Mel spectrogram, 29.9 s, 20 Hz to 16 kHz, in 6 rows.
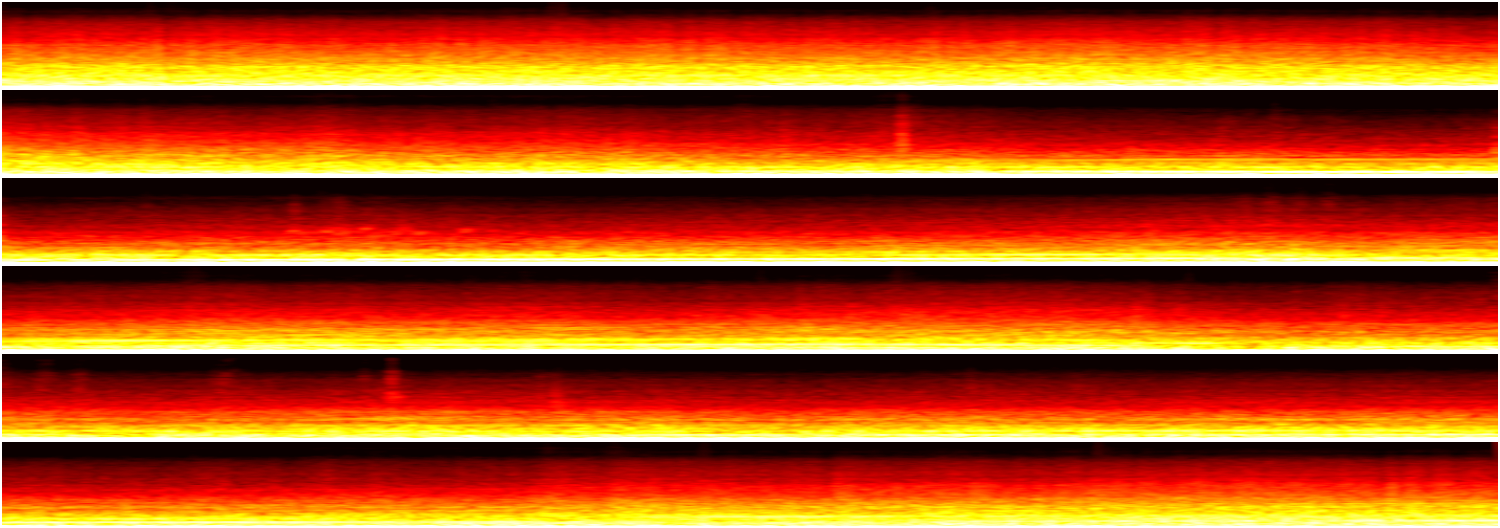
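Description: Mazda MX-5's four-cylinder engine pulling hard on track, heard from inside the cabin over steady tyre and wind noise. The engine note climbs slowly, drops at a gear change about two-thirds through, climbs again and drops once more near the end.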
